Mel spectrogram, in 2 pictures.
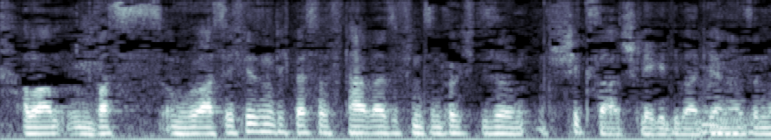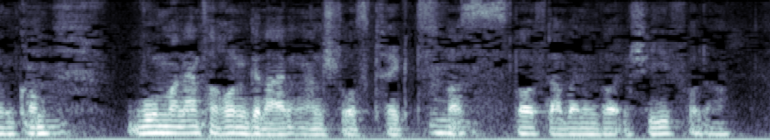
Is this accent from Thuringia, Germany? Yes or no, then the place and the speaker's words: no; Lower Saxony, Germany; wir kommen aus Göttingen. Eher gesagt, wir studieren in Göttingen und kommen hier aus der Gegend.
